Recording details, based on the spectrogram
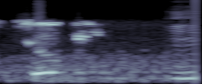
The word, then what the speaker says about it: Tubi: How do you say that? – It's Tubi, but actually I canceled those.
